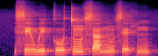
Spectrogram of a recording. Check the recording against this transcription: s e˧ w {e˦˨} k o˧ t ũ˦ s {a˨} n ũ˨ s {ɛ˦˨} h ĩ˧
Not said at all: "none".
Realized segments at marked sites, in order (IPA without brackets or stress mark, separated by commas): e˨, a˧, ɛ˨˦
